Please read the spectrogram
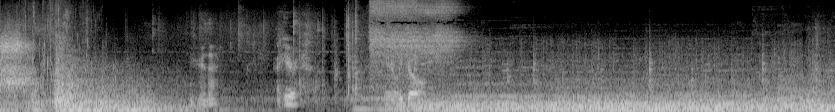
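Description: Tense film soundtrack: music with short vocal sounds, a burst of hiss about five and a half seconds in, then a steady low rumble.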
